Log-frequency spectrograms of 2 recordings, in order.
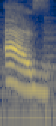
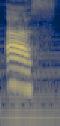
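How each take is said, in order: First: The word ends with a buzzing z sound. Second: The word ends with a hissing s sound. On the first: The speaker calls it right. "نطقها بيتحول ل از" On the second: The speaker calls it wrong. "ما ينفعش انطقها اس"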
